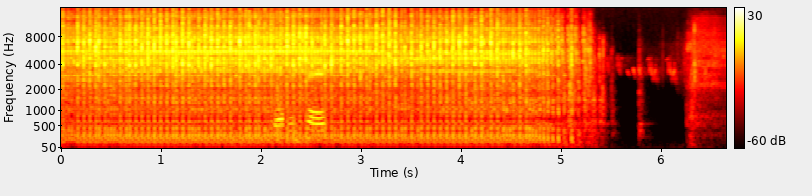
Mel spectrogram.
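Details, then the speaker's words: Old moped, 5 years in a barn, old fuel, after replacing the spark plug and slightly adjusting the carburetor; rapid crisp even-firing two-stroke buzz for about five seconds before shutoff; normal running. "So, yeah. Problem solved. So, actually what like I told in the beginning, usually it's the spark plugs on these old mopeds."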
